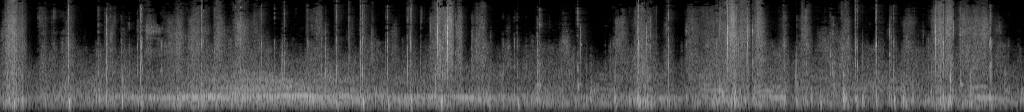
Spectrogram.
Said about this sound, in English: Why are you marching?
